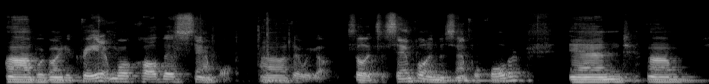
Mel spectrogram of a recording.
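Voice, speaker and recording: A man leading a teaching workshop as a casual live software demo, thinking aloud and correcting himself as he goes, heard over a video call. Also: medium pitch, moderate pace, a little hiss or hum.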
